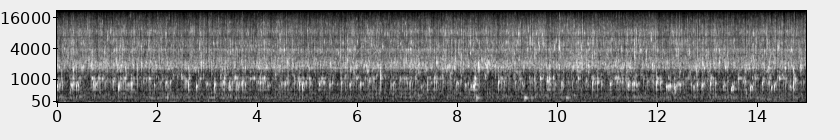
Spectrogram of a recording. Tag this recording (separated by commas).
Stream, Water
